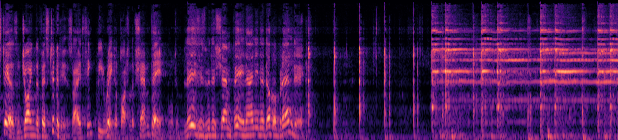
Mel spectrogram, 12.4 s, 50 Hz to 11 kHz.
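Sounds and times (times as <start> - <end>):
speech: 0.0 - 6.3
ship's bell striking eight bells: 8.6 - 12.3.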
